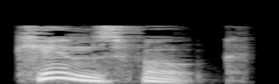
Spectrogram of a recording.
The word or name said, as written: kinsfolk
